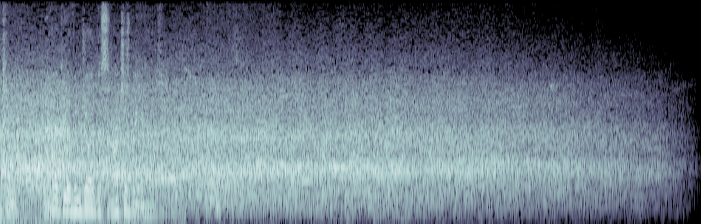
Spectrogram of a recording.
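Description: A crowd applauds loudly in a large hall and slowly fades away.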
